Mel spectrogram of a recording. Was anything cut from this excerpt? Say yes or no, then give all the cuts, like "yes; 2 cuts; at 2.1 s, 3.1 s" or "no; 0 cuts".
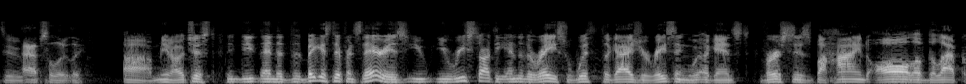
yes; 2 cuts; at 2.2 s, 7.5 s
